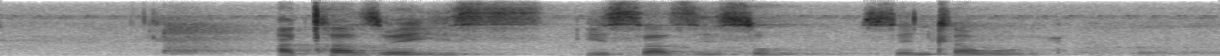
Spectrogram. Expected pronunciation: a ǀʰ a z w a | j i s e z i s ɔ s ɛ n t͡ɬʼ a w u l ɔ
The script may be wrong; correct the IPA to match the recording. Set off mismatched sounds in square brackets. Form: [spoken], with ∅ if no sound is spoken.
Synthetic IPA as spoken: a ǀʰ a z w [ɛ] | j i s [a] z i s ɔ s ɛ n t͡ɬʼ a w [uː] l ɔ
